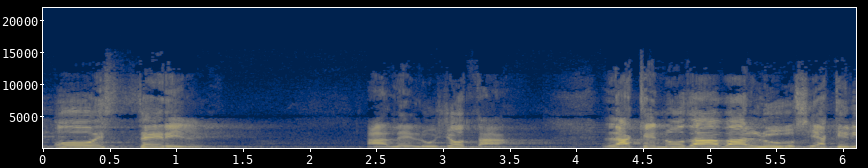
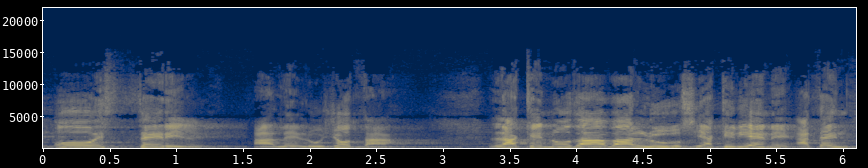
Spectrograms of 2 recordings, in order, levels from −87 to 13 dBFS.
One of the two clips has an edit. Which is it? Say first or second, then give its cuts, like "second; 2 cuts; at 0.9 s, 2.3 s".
second; 1 cut; at 1.5 s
